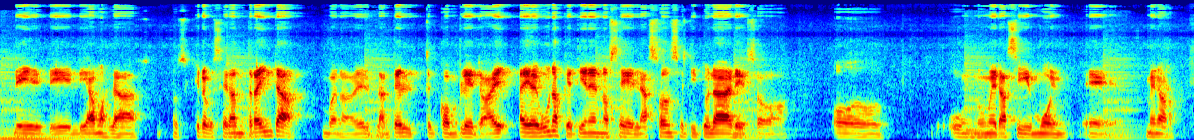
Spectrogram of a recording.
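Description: Speaking in a Rioplatense accent, a man with a fairly low pitch talks at a fairly slow pace in a monotone, flat intonation. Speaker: podcast co-host. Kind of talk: casual chat.

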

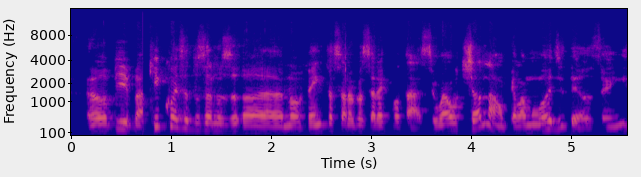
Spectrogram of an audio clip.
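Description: Hardly any pauses break this fairly quick speech. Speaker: podcast co-host. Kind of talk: casual chat. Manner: animated.

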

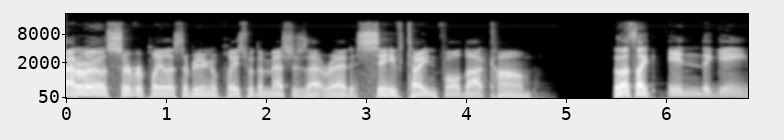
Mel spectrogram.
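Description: A man's energetic voice at medium pitch, moderate pace and ordinary pitch variation, on a very clean recording with a silent background. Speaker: esports podcast host. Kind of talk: casual banter podcast chat. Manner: jokey, energetic.

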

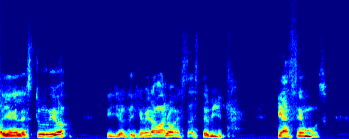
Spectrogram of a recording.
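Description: A man speaks with a Mexican accent. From Mexico. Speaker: singer-songwriter and actor. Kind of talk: interview. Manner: halting, many fillers.

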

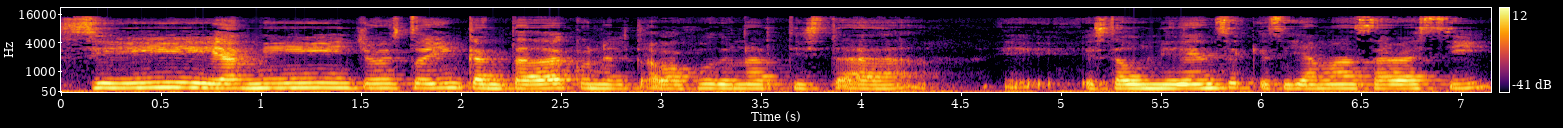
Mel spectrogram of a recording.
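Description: Speaking at a fairly slow pace, a woman holds a medium pitch in a monotone, flat intonation with audible room echo. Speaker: art student. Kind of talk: casual chat.

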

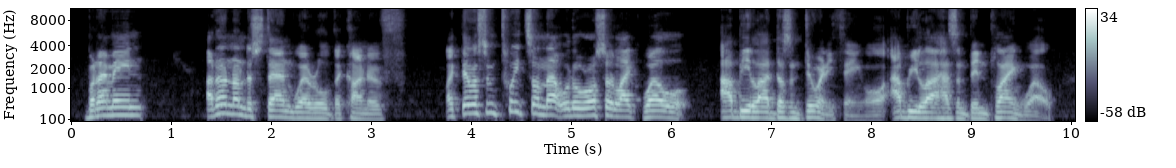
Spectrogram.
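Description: A man with a British accent speaks at a moderate pace in a fairly high pitch, using very wide pitch swings. His tone is bright and sharp, in a very clean recording with a silent background. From Britain. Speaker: soccer podcast guest and gaming streamer. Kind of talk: casual chat.

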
